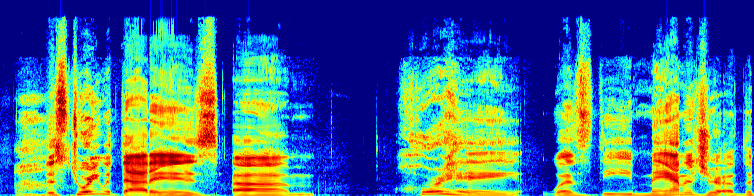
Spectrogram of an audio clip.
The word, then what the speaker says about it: Jorge: I said George, and he said it is Jorge.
